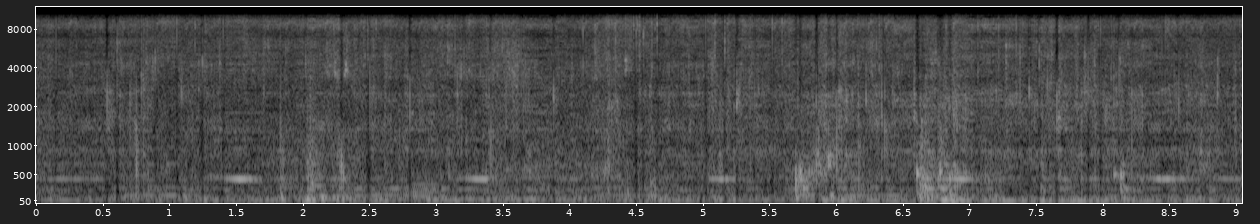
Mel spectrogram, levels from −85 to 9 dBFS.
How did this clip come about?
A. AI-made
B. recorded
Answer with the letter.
A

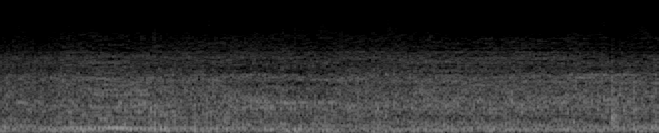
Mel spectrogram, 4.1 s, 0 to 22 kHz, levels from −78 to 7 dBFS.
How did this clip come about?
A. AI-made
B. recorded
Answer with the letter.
A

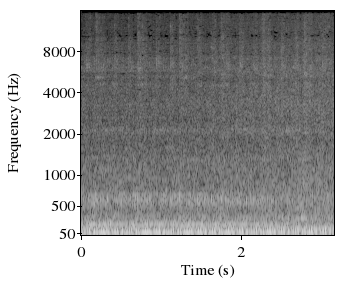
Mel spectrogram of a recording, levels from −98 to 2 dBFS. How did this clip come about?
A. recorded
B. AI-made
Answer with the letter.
A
